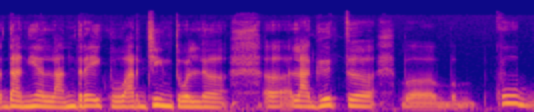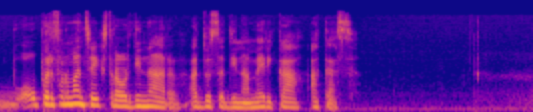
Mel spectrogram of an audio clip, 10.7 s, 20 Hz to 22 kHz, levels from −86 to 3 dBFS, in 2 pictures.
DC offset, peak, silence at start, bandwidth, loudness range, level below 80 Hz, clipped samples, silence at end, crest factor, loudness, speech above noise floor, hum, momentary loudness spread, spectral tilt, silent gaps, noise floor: under 0.1%; -6 dBFS; 0 s; 15.5 kHz; 5 LU; -58 dBFS; under 0.1%; 1.8 s; 16 dB; -22 LUFS; 32 dB; none; 10 LU; -5.5 dB/octave; none; -53 dBFS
